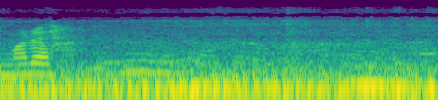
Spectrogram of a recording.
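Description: Street ambience: a voice says a word at the start, and faint voices talk over a steady low rumble.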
